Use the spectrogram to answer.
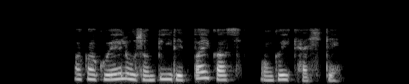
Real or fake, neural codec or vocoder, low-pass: real; none; 5.4 kHz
